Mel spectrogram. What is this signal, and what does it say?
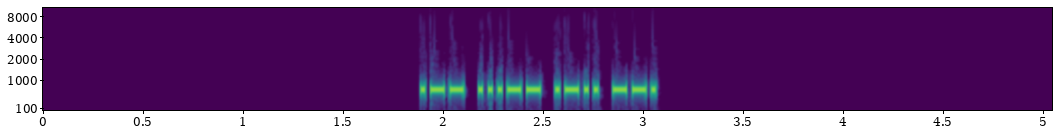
Morse code, heard as a keyed tone, about 52 wpm, 700 Hz. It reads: W3LG
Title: USA Call Signs - 4 Characters - Repeated 3x - 50wpm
